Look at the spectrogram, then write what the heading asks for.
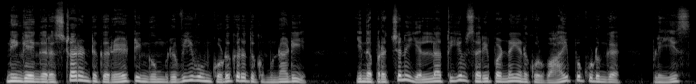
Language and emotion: Tamil, fearful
